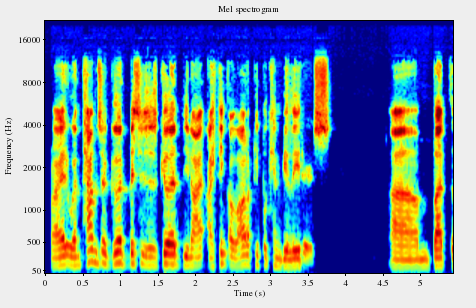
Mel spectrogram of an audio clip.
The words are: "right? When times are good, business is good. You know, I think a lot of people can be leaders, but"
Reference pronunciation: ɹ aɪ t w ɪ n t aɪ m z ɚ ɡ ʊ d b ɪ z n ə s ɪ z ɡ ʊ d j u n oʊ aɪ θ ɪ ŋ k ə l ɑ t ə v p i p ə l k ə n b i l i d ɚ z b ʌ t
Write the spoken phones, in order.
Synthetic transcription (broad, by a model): ɹ aɪ t w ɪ n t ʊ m z ɚ ɡ ʊ d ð ɪ s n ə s ɪ z ɡ ʊ d j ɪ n oʊ aɪ θ ɪ ŋ k ə l ɑ t ə v p i p l k ə n b i l i d ɚ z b ʌ t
